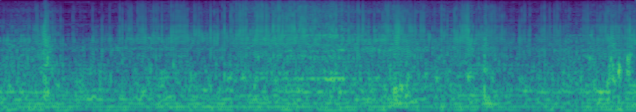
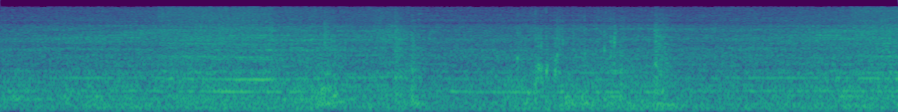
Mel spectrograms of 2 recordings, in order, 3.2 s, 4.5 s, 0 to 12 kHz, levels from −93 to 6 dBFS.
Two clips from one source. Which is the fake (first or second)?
first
